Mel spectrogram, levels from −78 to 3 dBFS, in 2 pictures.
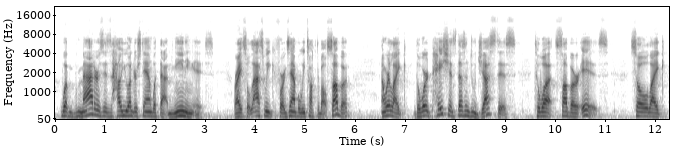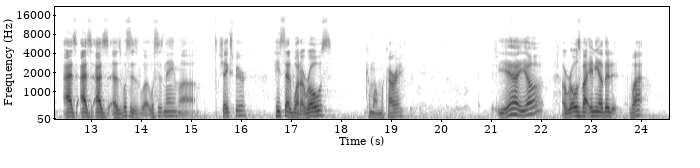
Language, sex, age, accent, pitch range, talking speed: English, male, 30-49, American, 120-160 Hz, 155 wpm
